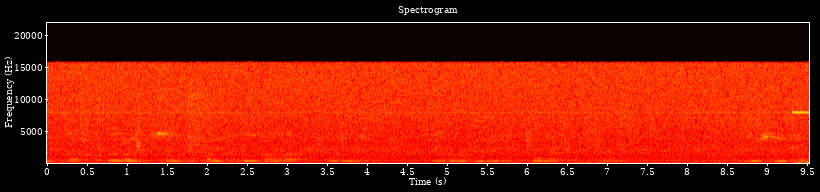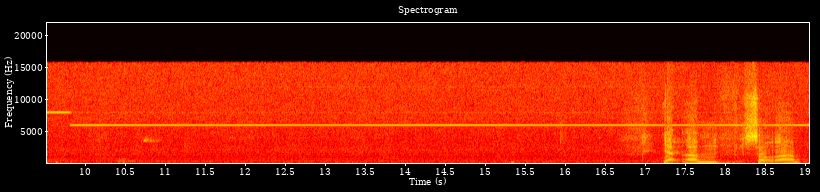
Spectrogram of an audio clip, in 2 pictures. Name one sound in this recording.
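A man speaks through a microphone over loudspeakers in a large room.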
